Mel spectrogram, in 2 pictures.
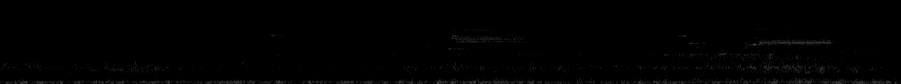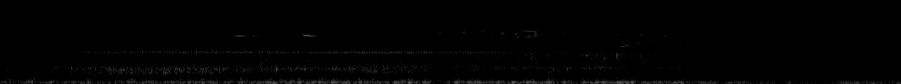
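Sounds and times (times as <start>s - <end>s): birds chirping: 1.6s - 15.9s
low rumble: 5.2s - 15.9s.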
